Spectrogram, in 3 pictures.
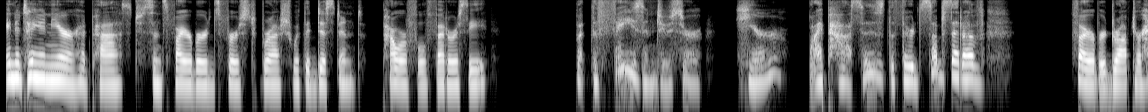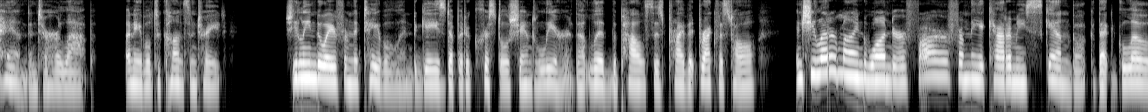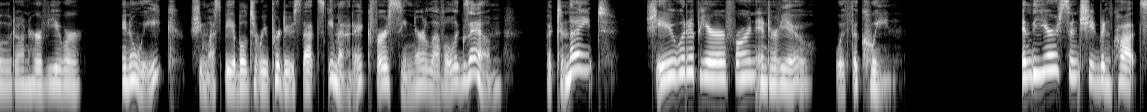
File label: Audiobook; Firebird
